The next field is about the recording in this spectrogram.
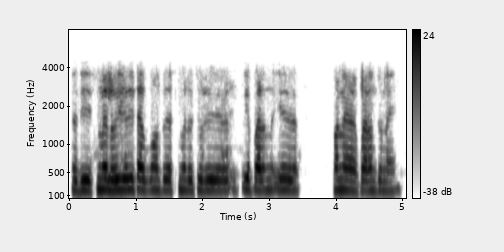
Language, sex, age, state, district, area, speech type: Odia, male, 30-45, Odisha, Sambalpur, rural, conversation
